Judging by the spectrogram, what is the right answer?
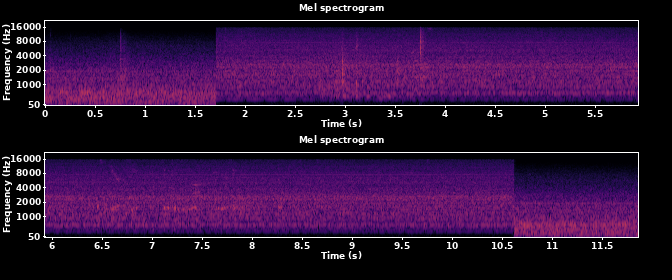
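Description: Light clicks and rubbing as a plug and test probe are handled at a power inverter's outlet, over a steady hiss with a few faint steady tones. The hiss and tones begin abruptly a couple of seconds in and cut off shortly before the end.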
